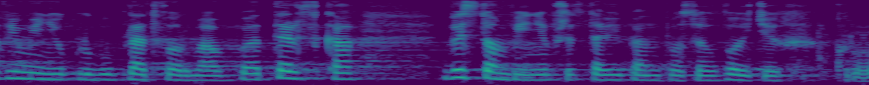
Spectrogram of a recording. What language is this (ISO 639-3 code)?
pol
